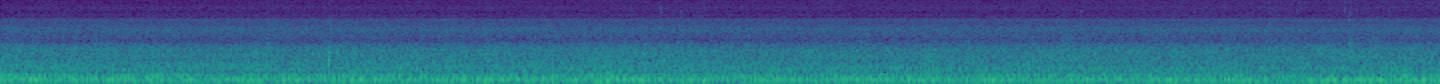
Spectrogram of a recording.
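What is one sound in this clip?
A ship's engines rumble low and steady.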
